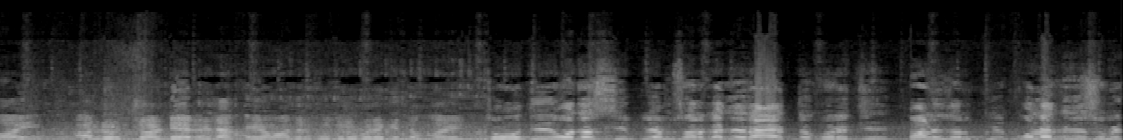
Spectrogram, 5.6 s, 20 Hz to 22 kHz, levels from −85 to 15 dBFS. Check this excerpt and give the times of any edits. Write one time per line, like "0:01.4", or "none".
0:01.0
0:02.4
0:04.5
